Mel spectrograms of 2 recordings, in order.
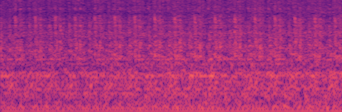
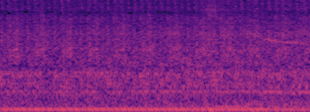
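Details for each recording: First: Chevrolet Trax, first start after cylinder head work: busy idle with a fast light valvetrain clatter while oil is still climbing to the top, going quiet once oil pressure builds. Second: Chevrolet Trax that had sat long without starting, now running after head removal and repairs: the initially noisy start settles to a steady, even, quiet idle with no ticking or knocking.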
